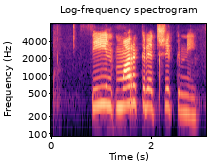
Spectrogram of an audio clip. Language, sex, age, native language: Icelandic, male, 8, Icelandic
